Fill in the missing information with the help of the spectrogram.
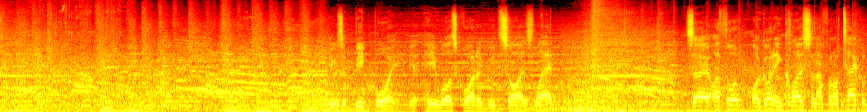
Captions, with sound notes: (bikers chanting) - He was a big boy. He was quite a good-size lad. So I thought I got in close enough and I tackled him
